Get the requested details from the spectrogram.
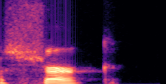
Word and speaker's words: shirk: Mr. Rashid, is the non-Trinitarian Jesus shirk, hope I pronounced that well, shirk, S-H-I-R-K.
